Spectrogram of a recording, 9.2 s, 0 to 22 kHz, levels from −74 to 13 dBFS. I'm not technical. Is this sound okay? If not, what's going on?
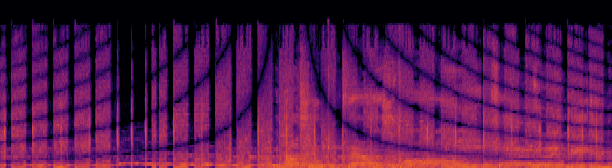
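No. Throughout the clip there's a slow, swirling, whooshing flanging. This is channels drifting apart: the left and right sides were recorded on devices with slightly different clocks, so one slips gradually behind the other, by about half a millisecond by the end.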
